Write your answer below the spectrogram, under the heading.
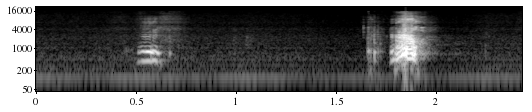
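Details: Twelve-week-old Border Collie puppy giving one sharp, short bark indoors after a brief soft sound, while learning tricks; otherwise quiet with a low steady hum.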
